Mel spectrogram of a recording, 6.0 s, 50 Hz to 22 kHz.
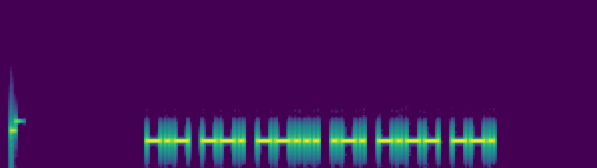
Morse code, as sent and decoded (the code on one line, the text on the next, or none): -.- --. --... .-. -.-- --.
KG7RYG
